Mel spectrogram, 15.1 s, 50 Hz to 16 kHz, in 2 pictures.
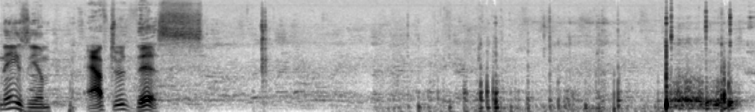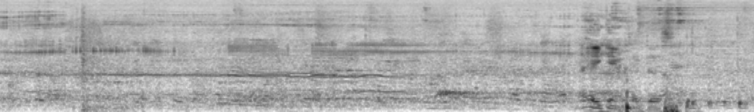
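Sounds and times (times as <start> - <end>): indistinct voices: 3.8 - 15.0.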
